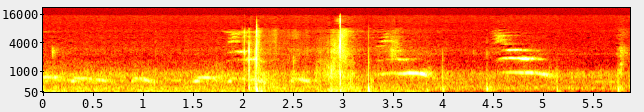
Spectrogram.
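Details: Kitten Zerro scuffling with his brother: a string of soft, low mews, then clicks and bumps, followed by longer, clearer drawn-out meows rising and falling, each about half a second long.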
